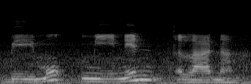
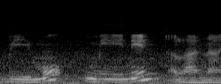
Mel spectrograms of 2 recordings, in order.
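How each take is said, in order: The two takes are said the same way.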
